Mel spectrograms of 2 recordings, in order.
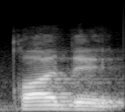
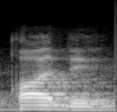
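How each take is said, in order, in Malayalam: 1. ഈ സ്വരം വ്യക്തമായ തുറന്ന a ആണ്. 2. ഈ സ്വരം വ്യക്തമായ തുറന്ന a ആണ്.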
